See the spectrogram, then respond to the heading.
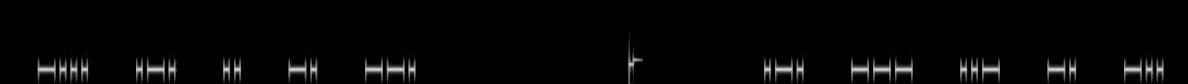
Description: Morse code, heard as a keyed tone, about 22 wpm, spaced as for 13 wpm, 700 Hz. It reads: BRING ROUND
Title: 3x Character Spacing - Top 500 Words - 22wpm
